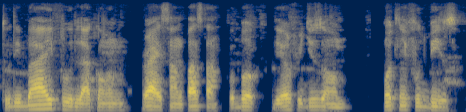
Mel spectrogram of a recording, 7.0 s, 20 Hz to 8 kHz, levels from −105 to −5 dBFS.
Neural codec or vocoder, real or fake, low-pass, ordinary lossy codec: none; real; 7.2 kHz; none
